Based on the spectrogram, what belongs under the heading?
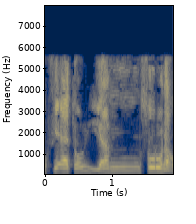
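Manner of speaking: فئة ينصرونه slow, nun merged into ya; فئة ينصرونه drawn out, nun gone into ya; slow recited example. Shown as a demonstration. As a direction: read فئة ينصرونه slowly with the nasal merge. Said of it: "وهذه الياء".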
